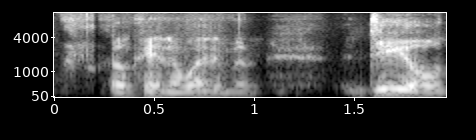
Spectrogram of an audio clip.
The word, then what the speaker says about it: Diele: Deal, but you say it like DEAL, right? Yeah. You pronounce it like that.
